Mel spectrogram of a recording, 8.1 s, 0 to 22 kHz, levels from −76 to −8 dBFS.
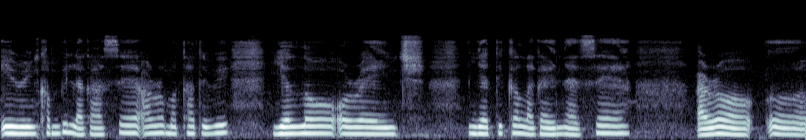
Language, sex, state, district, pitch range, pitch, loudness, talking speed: Nagamese, female, Nagaland, Kohima, 175-200 Hz, 195 Hz, -17 LUFS, 125 wpm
